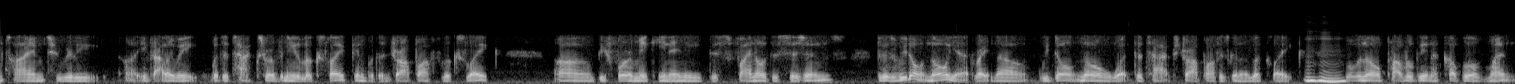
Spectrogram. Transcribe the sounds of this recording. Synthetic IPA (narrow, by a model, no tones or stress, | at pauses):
mtʰã̰ɪ̃mtʰɨɹɪlˠiʌ̰ɨ̰væ̰lˠjʉeɪt̚wʌt̪̚ðɨtʰæ̰ksɹɛvɨnjʉlʊkslaɪkɨ̃nwʌt̪̚ðɨdɹɑpɔflʊkslaɪk | ʔʌb̥ɨfɔɹmeɪkʰɪ̃ŋɛnidɨsfãɪ̃nl̩ˠdɨsɪʒɨ̃nz̥ | b̥ɨkʌzwiɾõʊ̃nːoʊjɛ̰ʔ̚ɹʔaɪtⁿnaʊwidõʊ̃nːoʊwʌ̰t̪̚ðɨtʰæ̰ksdɹ̥ɑpɔfɨzɡʌnəlʊkʰlaɪk̚wiwl̩ˠnoʊpʰɹ̥ɑbəbliɨ̃nəkʰʌpl̩ˠʌvmʌ̃nθ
